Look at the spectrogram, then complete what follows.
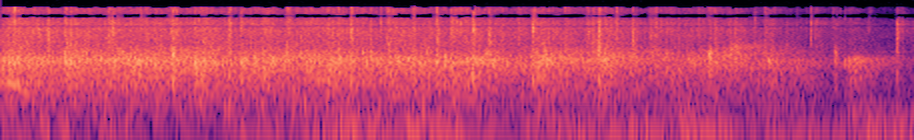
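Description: Crowd applauding, the clapping fading away near the end.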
